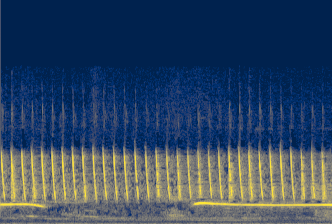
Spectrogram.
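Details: Prinia, the ciblek gunung, in a 'brem' lure trill meant to excite other prinias into answering: rapid, regular, high buzzy pulses running unbroken, with a faint pure whistled tone underneath at start and end.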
